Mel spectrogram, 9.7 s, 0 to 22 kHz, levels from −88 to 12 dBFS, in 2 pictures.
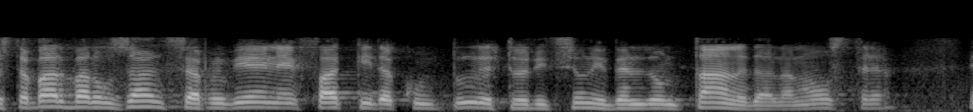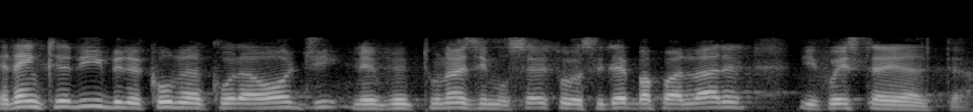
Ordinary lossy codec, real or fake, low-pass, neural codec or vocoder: none; fake; 5.4 kHz; codec, 16 kHz, 1 kbps, X-Codec, HuBERT features, trained on balanced general audio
